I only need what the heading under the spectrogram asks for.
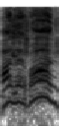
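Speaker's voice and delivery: loud, high-pitched shout. Imagining greeting a German interviewee with a yell, shouted alemán. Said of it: "Primero lo recibiría con ese grito".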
